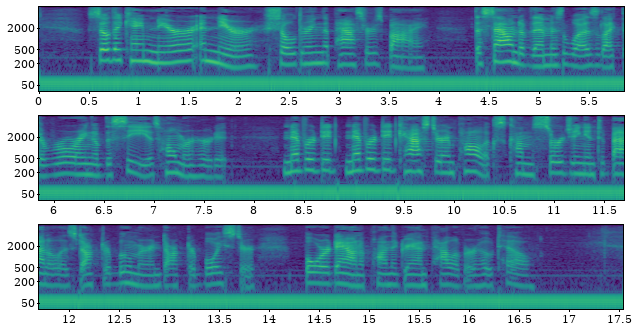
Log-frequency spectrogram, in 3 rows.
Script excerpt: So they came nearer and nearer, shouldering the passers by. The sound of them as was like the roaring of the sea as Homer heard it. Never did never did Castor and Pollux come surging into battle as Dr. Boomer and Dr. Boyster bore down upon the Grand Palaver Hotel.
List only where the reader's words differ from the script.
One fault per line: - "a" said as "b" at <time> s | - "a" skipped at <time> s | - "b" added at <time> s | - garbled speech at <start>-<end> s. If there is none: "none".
none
